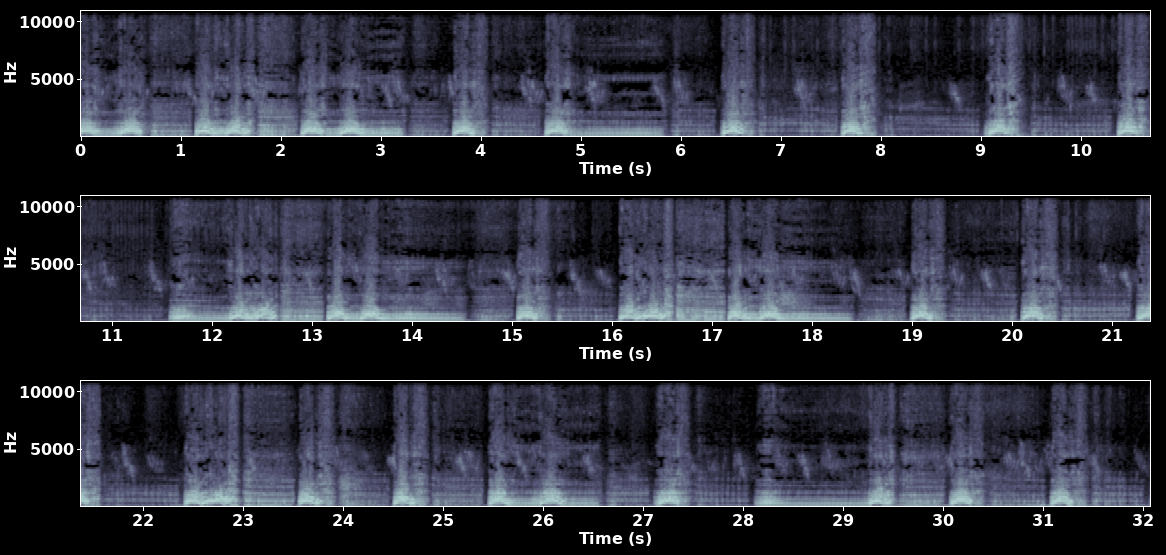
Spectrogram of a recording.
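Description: Kangal shepherd dog barking angrily and without let-up: deep barks about one a second, with a few longer, drawn-out runs. It is aggressive barking, the dog provoked by hand gestures.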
